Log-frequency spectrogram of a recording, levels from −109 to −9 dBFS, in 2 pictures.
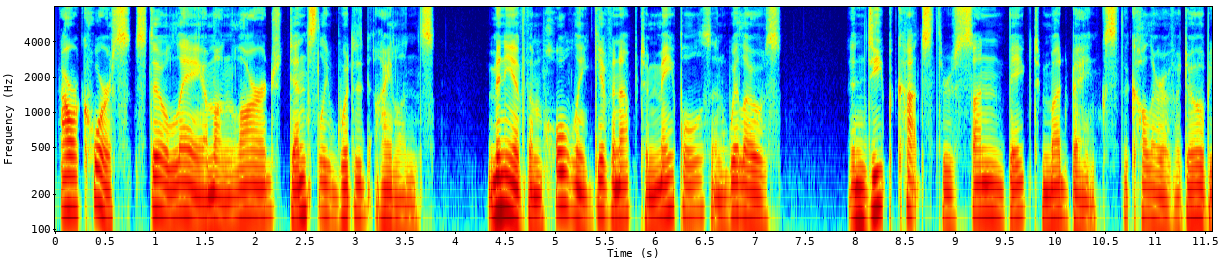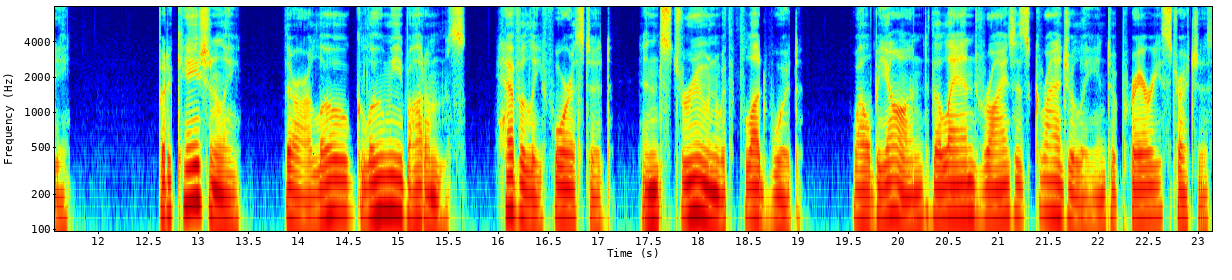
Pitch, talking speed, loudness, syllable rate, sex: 110 Hz, 130 wpm, -22 LUFS, 4.6 syllables/s, male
